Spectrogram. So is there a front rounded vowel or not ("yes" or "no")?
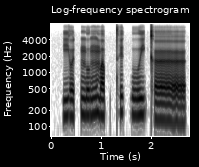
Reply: yes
